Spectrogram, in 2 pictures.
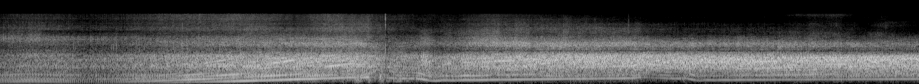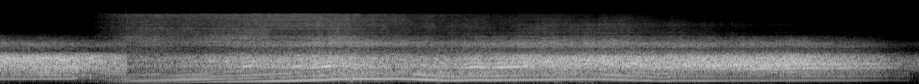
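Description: Porsche 996 Turbo's 3.6-litre twin-turbo flat-six accelerating hard away from the camera, its pitch climbing and falling back at each upshift, twice, then holding steady at speed. After a cut about ten seconds in, a second 996 Turbo pulls away the same way, with two more upshifts.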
